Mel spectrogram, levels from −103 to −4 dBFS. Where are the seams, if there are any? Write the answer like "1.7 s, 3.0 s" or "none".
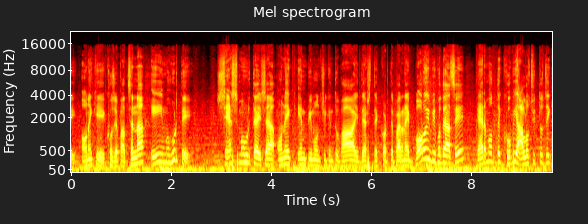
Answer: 1.6 s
